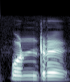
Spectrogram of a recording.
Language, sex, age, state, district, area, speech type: Tamil, male, 18-30, Tamil Nadu, Erode, rural, read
